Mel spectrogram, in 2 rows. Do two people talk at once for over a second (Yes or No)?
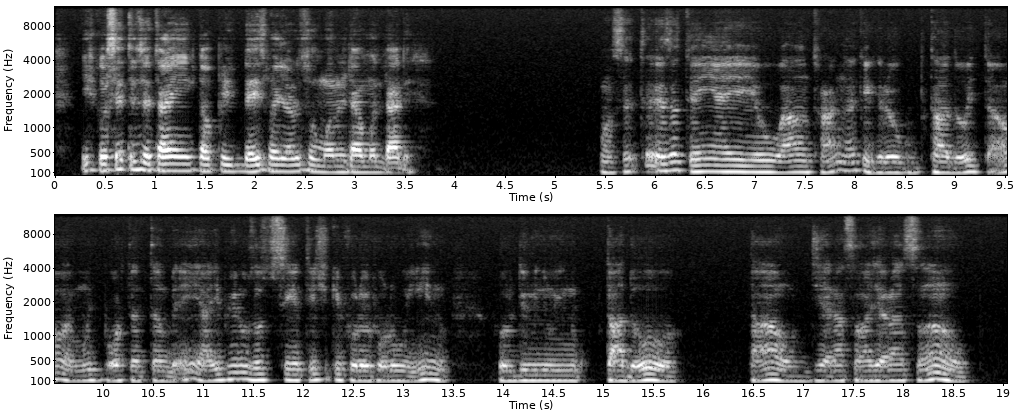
No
